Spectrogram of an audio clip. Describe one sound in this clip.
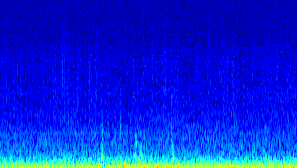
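A windshield wiper swipes across the glass once.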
